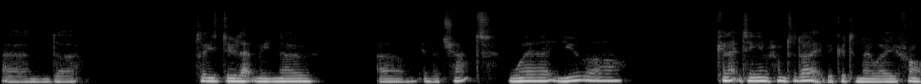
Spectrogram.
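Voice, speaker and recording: A man's somewhat breathy voice, dark and mellow in tone at a fairly high pitch, with fairly even intonation at a fairly slow pace and long, frequent pauses. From West Country of England. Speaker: travel consultancy coach. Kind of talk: webinar presentation. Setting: online webinar. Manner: hesitant, many fillers.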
